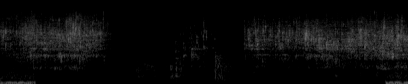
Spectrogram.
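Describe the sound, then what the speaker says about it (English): Water pours steadily into a pot of tripe and beans with garlic and salt, a hissing, splashing rush, briefly cutting out before the stream starts again. "Then we will submerge that with water."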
